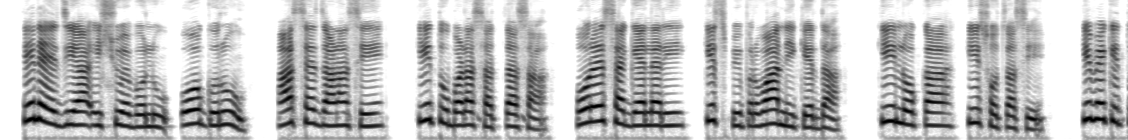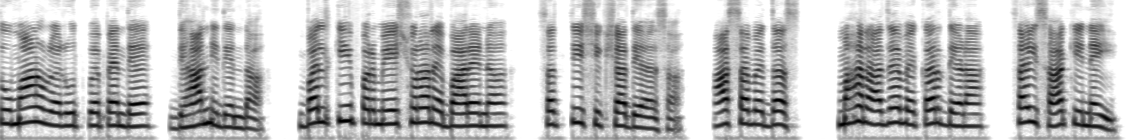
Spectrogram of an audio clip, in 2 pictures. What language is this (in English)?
Kullu Pahari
